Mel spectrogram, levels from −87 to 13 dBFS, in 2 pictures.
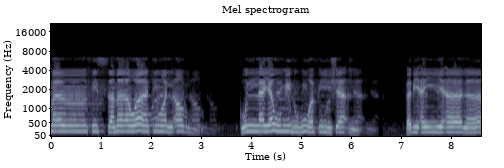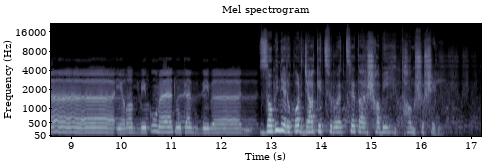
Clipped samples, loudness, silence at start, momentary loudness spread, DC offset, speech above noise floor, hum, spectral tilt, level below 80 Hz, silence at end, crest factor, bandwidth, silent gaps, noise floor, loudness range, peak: under 0.1%; -25 LUFS; 0 s; 9 LU; under 0.1%; 44 dB; none; -5 dB/octave; -76 dBFS; 0.55 s; 18 dB; 16 kHz; 6.56-6.60 s; -69 dBFS; 4 LU; -8 dBFS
